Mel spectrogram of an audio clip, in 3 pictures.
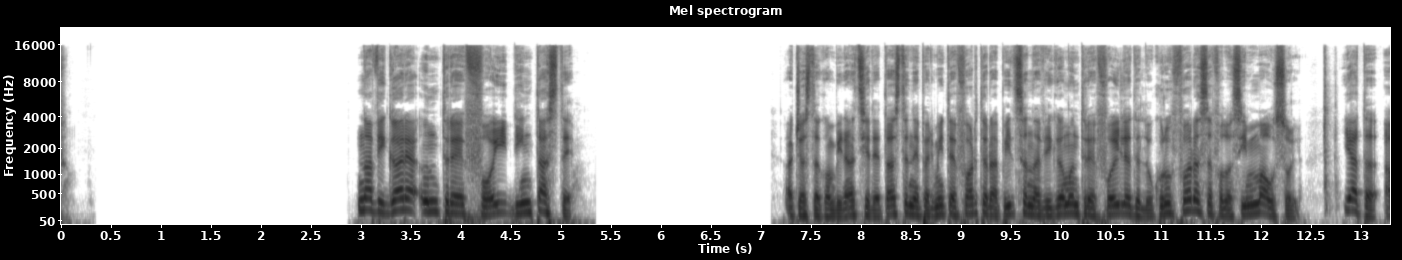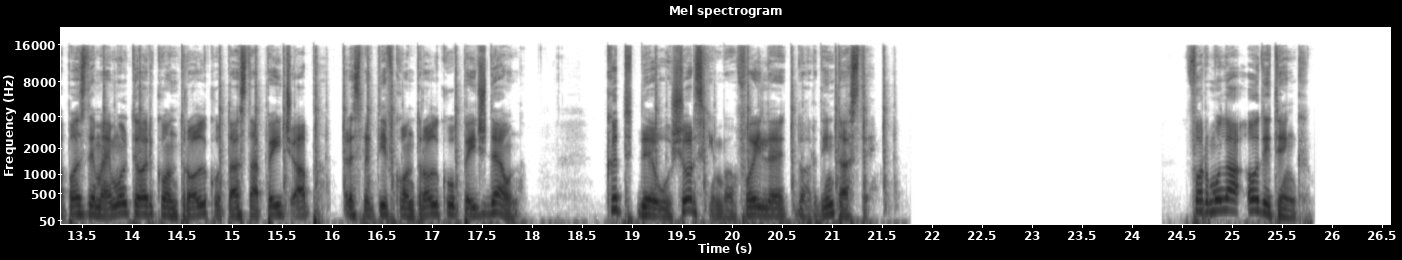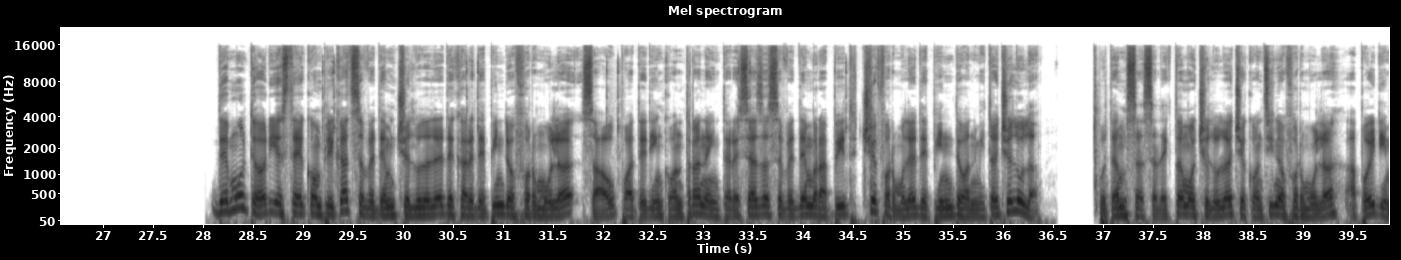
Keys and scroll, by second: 14.0 ctrl+Page_Up, 17.0 Page_Down.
